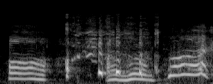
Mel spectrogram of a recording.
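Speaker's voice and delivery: high, loud, slow laughing scream; hammed-up panic shout; mock terror. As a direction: shriek it like you're doomed. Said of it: "I go".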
